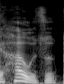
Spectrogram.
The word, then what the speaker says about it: Houzz: で、この記事の中で紹介されていた家づくりプラットフォーム h o u z HOUZZ てハウズと読むようなんですが、そのサイトではですね、ホームオフィスのアイデアを集めた記事や写真が掲載されていました。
